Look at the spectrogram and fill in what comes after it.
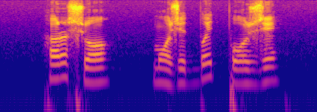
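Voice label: later, radio, male; silo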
